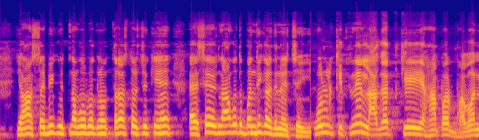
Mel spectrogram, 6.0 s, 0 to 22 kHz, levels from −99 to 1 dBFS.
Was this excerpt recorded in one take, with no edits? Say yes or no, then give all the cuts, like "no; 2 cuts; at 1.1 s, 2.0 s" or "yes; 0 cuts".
no; 1 cut; at 3.9 s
